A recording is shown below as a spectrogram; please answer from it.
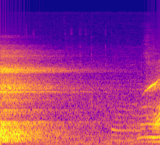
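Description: The echo of a man's shouted count through a PA dying away in a large gym hall, falling to a lull about a second in. Near the end, voices in the crowd start up again with a 'wow'.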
